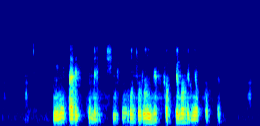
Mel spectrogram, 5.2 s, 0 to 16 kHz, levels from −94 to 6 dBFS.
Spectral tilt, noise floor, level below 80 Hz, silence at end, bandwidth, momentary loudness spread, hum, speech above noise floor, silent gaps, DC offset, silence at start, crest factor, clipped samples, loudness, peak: -10 dB/octave; -80 dBFS; -78 dBFS; 0.8 s; 4 kHz; 15 LU; none; 47 dB; none; under 0.1%; 1.05 s; 22 dB; under 0.1%; -33 LUFS; -12 dBFS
